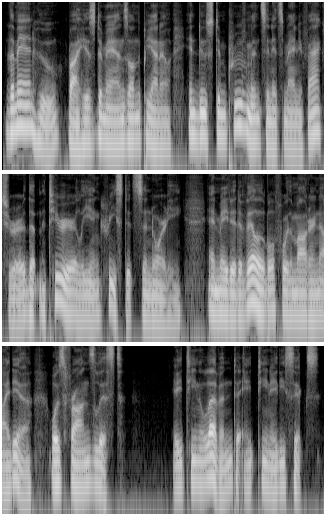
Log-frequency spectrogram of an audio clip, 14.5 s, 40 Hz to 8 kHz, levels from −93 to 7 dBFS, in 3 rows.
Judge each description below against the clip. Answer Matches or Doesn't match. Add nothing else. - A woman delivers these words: Doesn't match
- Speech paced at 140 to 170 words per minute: Matches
